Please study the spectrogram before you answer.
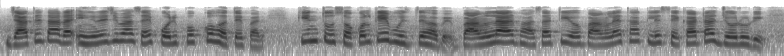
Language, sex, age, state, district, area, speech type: Bengali, female, 18-30, West Bengal, Purulia, urban, spontaneous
